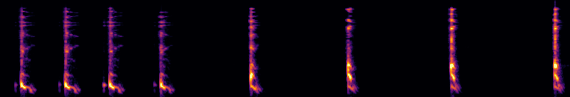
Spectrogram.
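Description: A bird calls with short, sharp notes, quickly at first and then more slowly.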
